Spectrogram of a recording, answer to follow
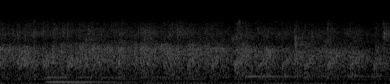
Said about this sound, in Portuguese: Aplauda Jesus se você está comigo.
